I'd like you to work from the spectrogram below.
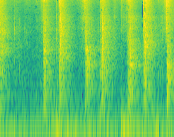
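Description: Tarot cards being shuffled, heard as several quick, soft papery riffles in short regular bursts, with no talk.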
